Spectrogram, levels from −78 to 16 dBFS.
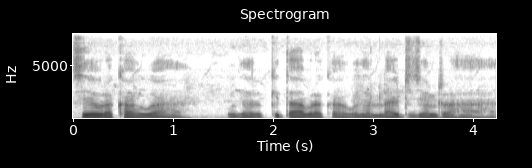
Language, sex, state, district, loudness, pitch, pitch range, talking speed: Hindi, male, Jharkhand, Palamu, -18 LUFS, 115 Hz, 110-120 Hz, 185 wpm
